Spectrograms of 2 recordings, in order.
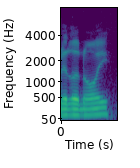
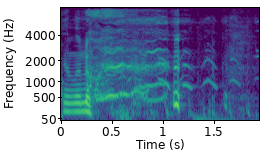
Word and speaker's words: Illinois: We've got Corning, New York, Downingtown, Tornadoes from Illinois. My kind of town. Oh, you wait. You didn't say it right. Sorry, Illinois. There you go. Illinois.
